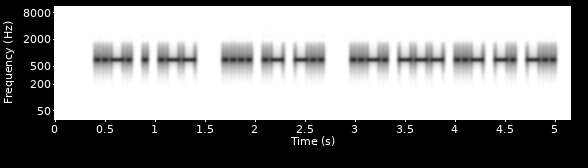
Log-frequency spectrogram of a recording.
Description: Morse code, heard as a keyed tone, about 30 wpm, 700 Hz. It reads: FEW HAD FOUND
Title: Sentences from Top 300 Words 30wpm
